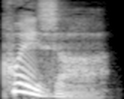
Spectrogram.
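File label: "quasar", British English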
